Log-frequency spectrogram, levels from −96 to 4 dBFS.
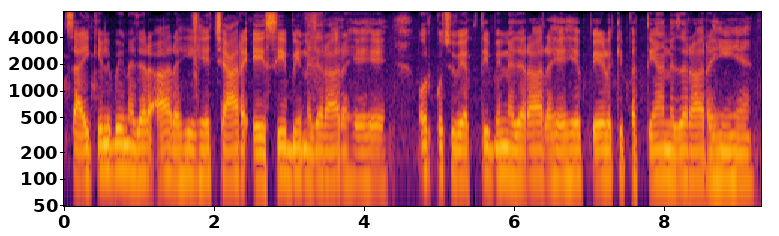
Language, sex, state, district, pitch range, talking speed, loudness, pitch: Hindi, male, Madhya Pradesh, Dhar, 105-110 Hz, 180 wpm, -17 LUFS, 105 Hz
